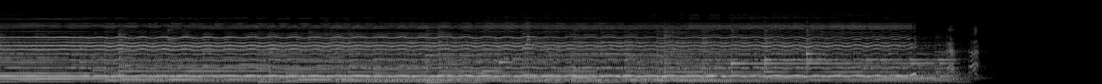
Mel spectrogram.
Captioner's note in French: rires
